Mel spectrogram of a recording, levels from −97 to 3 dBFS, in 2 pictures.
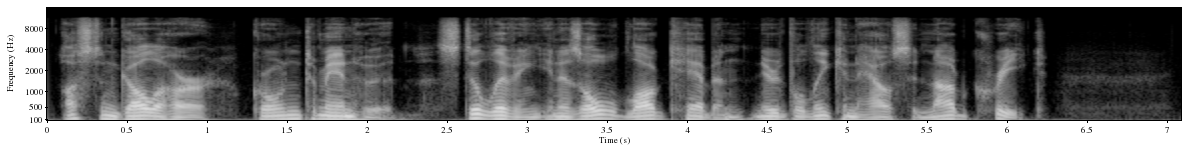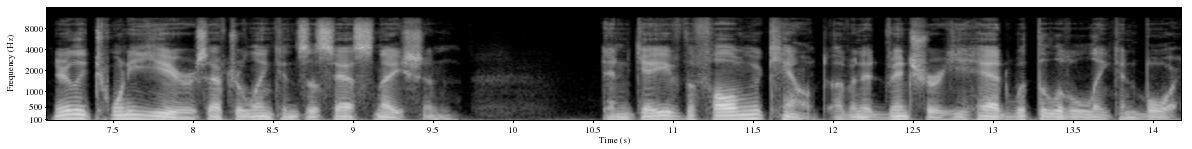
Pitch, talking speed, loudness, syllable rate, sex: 90 Hz, 170 wpm, -19 LUFS, 5.4 syllables/s, male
